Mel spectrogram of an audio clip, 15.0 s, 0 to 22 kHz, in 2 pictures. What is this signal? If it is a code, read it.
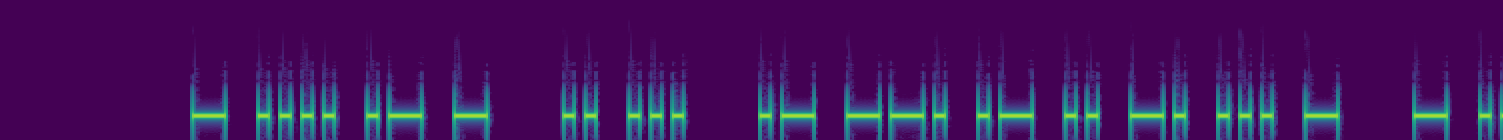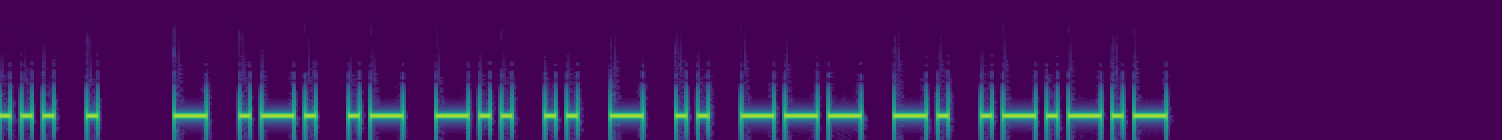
Morse code, heard as a keyed tone, about 22 wpm, 700 Hz. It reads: THAT IS AGAINST THE TRADITION.
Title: Sentences from Top 1500 Words 22wpm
